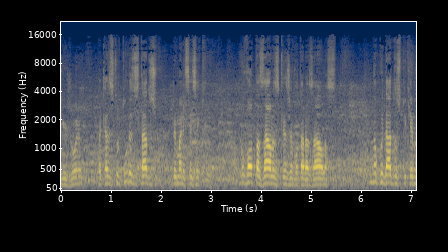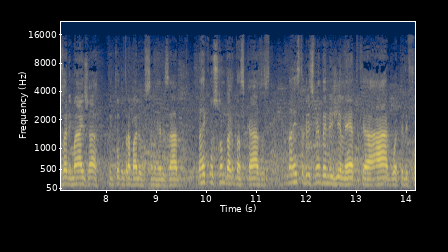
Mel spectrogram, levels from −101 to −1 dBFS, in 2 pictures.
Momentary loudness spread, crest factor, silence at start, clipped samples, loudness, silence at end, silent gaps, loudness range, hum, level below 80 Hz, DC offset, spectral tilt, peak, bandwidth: 14 LU; 18 dB; 0 s; under 0.1%; -20 LUFS; 0 s; none; 3 LU; none; -54 dBFS; under 0.1%; -5 dB/octave; -2 dBFS; 15.5 kHz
